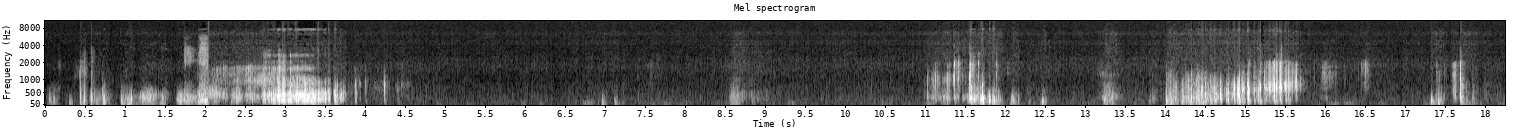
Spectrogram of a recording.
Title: Stomach growl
